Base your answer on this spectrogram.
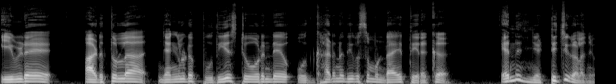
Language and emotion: Malayalam, surprised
